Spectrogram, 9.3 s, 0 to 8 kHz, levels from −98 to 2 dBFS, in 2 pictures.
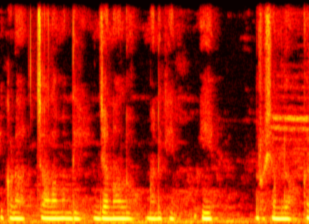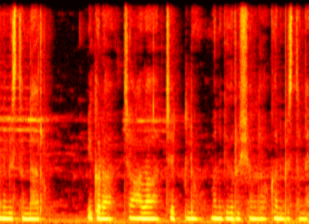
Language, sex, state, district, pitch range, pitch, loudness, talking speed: Telugu, female, Andhra Pradesh, Chittoor, 205-215 Hz, 210 Hz, -16 LUFS, 105 wpm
